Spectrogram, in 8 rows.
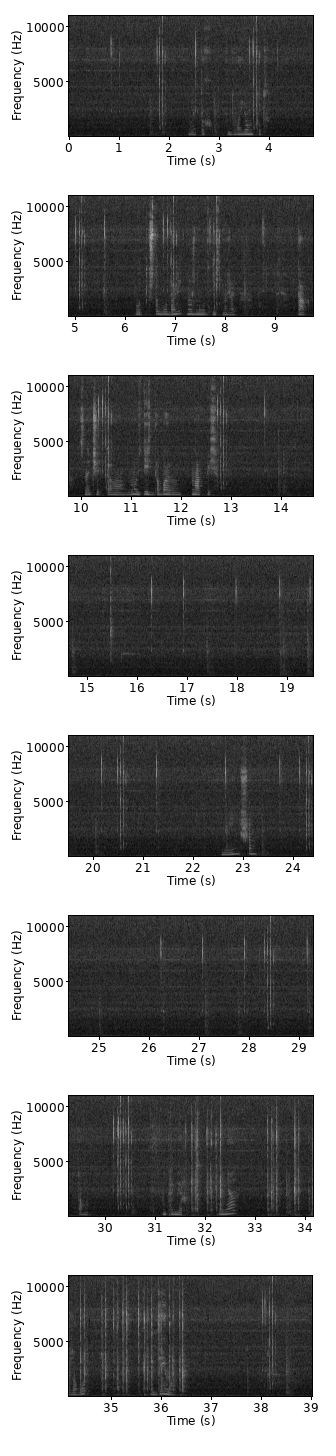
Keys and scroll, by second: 31.5-36.9 typing.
